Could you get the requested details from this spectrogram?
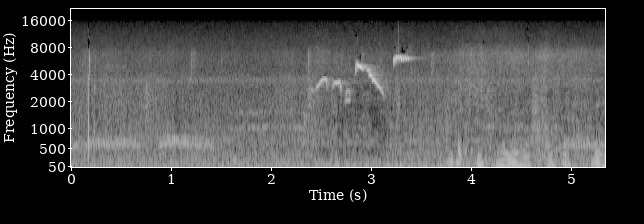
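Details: Chinese Rubythroat, a young bird, singing at Deobali Jalah: one brief phrase of high, sharp whistles and downward slurs, followed by a low human voice speaking.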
